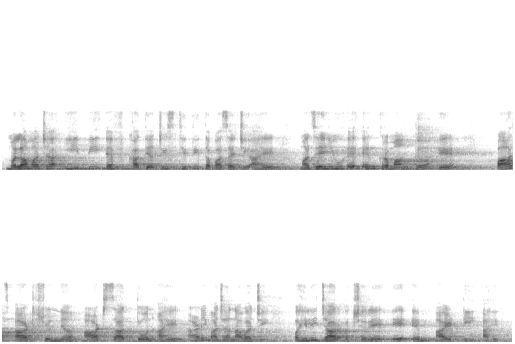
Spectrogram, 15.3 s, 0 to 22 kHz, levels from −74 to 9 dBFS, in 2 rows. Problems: none marked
